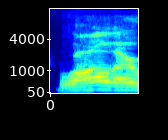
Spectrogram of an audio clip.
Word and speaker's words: Woller: here with or waller waller i keep saying your name wrong sorry it's okay just think of the wall and then yes thank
